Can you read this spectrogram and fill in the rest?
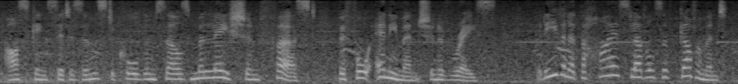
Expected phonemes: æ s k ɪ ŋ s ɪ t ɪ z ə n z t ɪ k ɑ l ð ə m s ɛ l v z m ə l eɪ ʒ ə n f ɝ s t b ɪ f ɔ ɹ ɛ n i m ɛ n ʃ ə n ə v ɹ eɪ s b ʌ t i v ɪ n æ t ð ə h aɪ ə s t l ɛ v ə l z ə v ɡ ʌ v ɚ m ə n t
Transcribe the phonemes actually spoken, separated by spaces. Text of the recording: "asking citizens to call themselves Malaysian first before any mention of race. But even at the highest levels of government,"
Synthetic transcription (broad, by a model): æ s k ɪ ŋ s ɪ t ɪ z ə n z t ɪ k ɑ l ð ə m s ɛ l v z m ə l eɪ ʃ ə n f ɝ s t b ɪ f ɔ ɹ ɛ n i m ɛ n ʃ ə n ə v ɹ eɪ s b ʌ t i v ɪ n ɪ t ð ə h aɪ ə s t l ɛ v ə l z ə v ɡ ʌ v ɚ m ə n t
